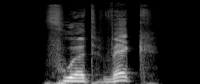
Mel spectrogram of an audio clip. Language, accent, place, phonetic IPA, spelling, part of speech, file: German, Germany, Berlin, [ˌfuːɐ̯t ˈvɛk], fuhrt weg, verb, De-fuhrt weg.ogg
- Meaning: second-person plural preterite of wegfahren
